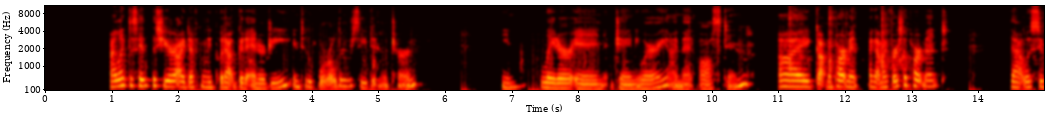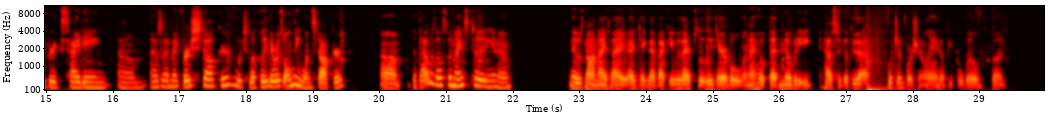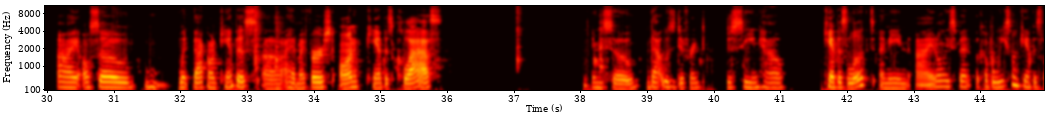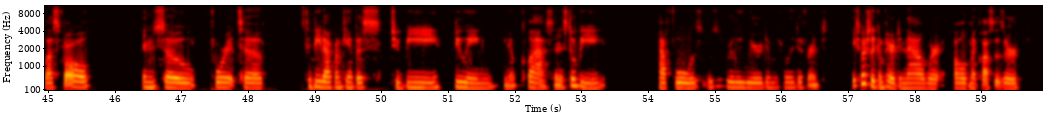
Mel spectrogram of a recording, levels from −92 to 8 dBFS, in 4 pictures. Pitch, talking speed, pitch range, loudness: 200 Hz, 170 wpm, 185-225 Hz, -34 LUFS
